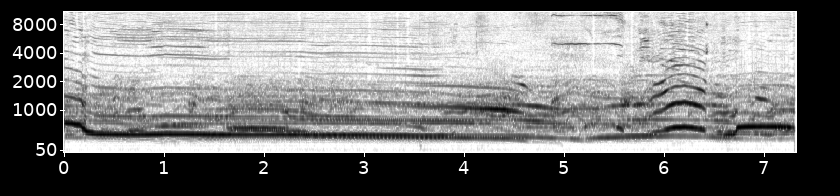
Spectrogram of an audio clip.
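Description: Several wolves howl together in long, smooth, overlapping tones that waver and slide in pitch.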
